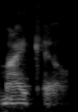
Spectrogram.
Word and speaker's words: Mikell: your first name and you did indicate it's a michael and um i wanted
